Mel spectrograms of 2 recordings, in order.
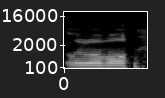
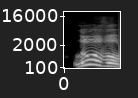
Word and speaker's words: Louisville: how's that richard tate louisville i guess the s is silent um moving on nicholas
